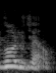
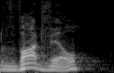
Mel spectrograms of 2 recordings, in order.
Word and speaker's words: vaudeville: Whereas you have vaudeville. – Yeah, vaudeville. – We're vaudeville, three syllables.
